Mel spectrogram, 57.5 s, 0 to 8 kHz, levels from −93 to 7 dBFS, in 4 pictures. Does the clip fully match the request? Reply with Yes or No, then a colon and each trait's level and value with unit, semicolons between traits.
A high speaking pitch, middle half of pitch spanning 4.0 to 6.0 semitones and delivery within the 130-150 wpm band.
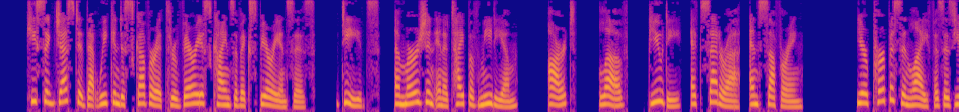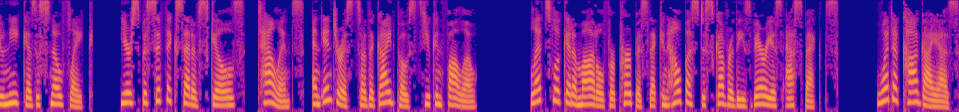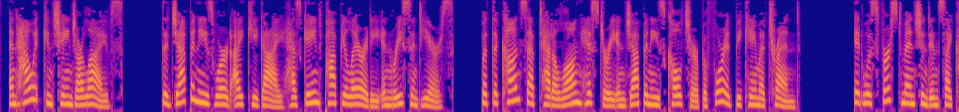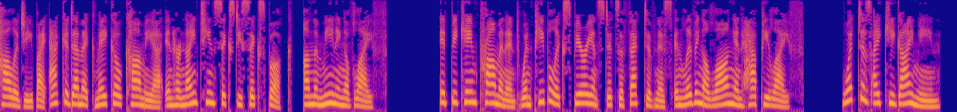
Yes: high, 215 Hz; average, 4.9 semitones; average, 145 wpm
